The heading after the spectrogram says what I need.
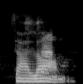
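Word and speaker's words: سلام: all right all right is it Shalom or Salaam Salaam Salaam okay so you gotta be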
